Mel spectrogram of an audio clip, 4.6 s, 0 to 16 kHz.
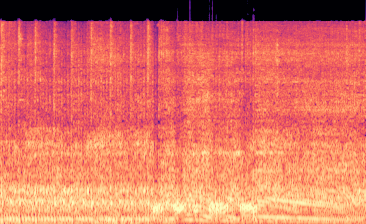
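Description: A 300cc two-stroke motorcycle engine runs loud and close, idling rough before several throttle blips rise and fall in the middle, then settling into a steadier drone.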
